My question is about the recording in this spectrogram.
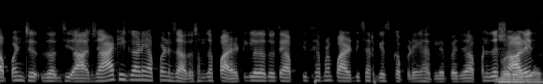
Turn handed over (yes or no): no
